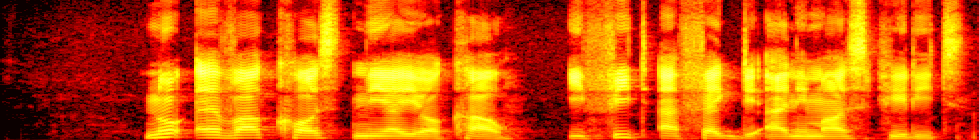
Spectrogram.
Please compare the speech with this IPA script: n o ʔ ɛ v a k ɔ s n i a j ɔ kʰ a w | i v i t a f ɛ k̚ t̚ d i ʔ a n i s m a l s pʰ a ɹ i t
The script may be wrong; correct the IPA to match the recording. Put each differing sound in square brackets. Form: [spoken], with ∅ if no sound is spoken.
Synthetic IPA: n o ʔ ɛ v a [kʰ] ɔ s n i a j ɔ kʰ a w | i [f] i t a f ɛ k̚ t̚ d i ʔ a n i [∅] m a l s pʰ [i] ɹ i t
